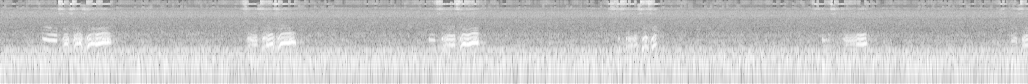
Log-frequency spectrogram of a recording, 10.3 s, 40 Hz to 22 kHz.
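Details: Pet Netherland Dwarf rabbit asleep in the next room, recorded with the camera left alone: faint, squeaky, whistling breaths recur about every two seconds, roughly 31 a minute, over steady room hiss: rabbit snoring.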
